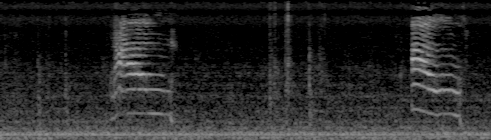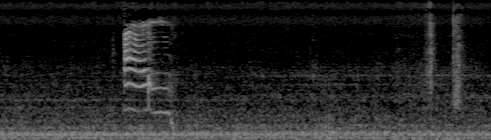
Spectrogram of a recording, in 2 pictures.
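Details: Four-month-old female Norwegian Forest Cat named Ren, caged and pleading to be let out while acting affectionate; three clear high meows, each arching then falling, about two seconds apart, over a steady low hum.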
